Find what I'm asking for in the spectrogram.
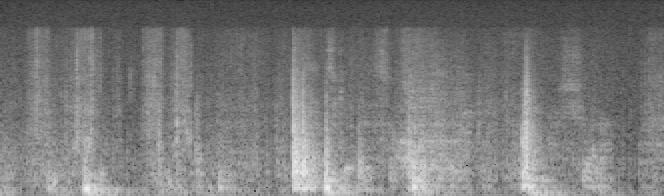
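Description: Aboard the motor vessel Memphis, a cabin door bangs and clatters through several knocks and thumps, close and uneven, with low movement noise between the hits.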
